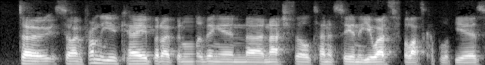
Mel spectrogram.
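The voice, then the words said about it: Transatlantic British-American accent. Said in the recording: “it's kind of transatlantic ... So I'm somewhere in between”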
